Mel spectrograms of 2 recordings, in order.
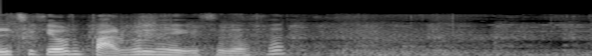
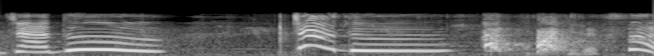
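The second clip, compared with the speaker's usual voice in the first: rising, louder sing-song calls to the pet; high coaxing call; 14 semitones higher, 9 dB louder, slower than usual. Real, not acted. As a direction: coax the pet with a high eager voice. Calling pet by name.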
